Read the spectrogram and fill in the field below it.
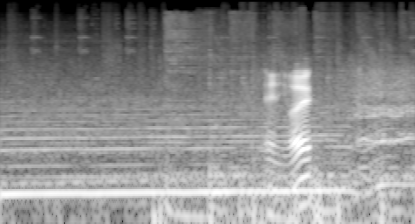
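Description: A car engine drones steadily on a race track in a video game, rising with squealing tires and a brief skid near the end, while someone speaks over it.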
